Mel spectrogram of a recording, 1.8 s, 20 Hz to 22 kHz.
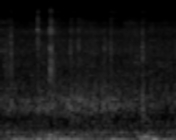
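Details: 2018 Citroen Relay diesel van at about 120k, idling: a steady low rumble with no rattle or chatter from the clutch, heard in contrast to the noisy clutch on another Relay van.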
